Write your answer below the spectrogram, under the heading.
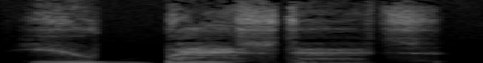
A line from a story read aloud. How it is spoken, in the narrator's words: she murmured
